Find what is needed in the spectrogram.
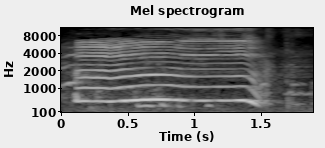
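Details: Infant cry from a possibly hungry baby girl: a single sustained, high-pitched wail lasting over a second that falls off at the end.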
